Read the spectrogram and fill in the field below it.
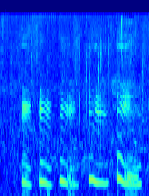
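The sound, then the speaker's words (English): A worn pair of boots squeaks with each step, five high, whining squeals in a steady rhythm that sound like a hurt dog whimpering, fairly loud, with no talking. “Oh yeah, it's like a hurt dog. Yeah, and it happens the whole time you wear them.”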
